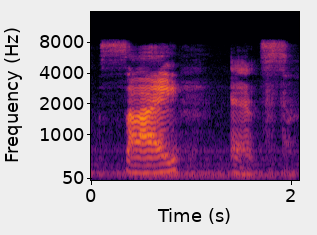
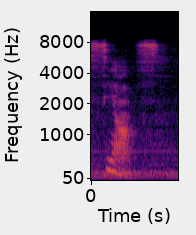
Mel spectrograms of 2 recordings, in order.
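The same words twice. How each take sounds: First: The word is said the ordinary English way. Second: The word is said with a French-like sound. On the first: The speaker calls it right. "It's pronounced science" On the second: The speaker calls it wrong. "It's kind of French sounding when I say it like that"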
